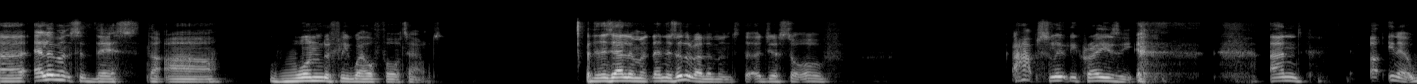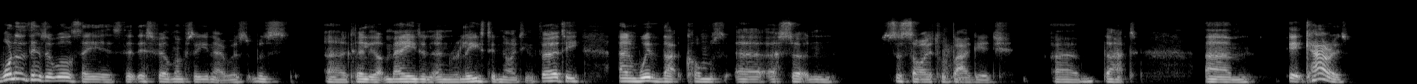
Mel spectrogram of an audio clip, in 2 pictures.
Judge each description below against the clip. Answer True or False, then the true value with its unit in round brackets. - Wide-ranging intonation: False (3.6 semitones)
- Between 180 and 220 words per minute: False (140 wpm)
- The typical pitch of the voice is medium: False (130 Hz)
